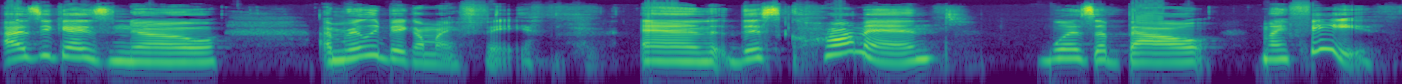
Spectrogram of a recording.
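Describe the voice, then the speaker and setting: A young woman co-hosting a podcast in casual chat, expressive and full of "like" fillers. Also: medium pitch, takes it slowly. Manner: expressive, reaction-based, lots of "like" fillers. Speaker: podcast co-host.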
